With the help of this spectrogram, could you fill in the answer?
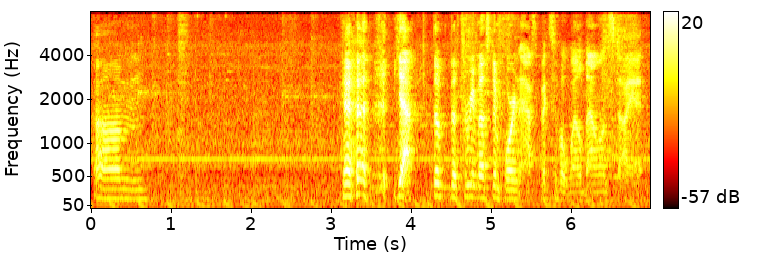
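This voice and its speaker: A young adult streamer talks casually to their chat, wandering through answers with constant ums and uhs and the occasional curse. The voice sits at a middling pitch. Music plays clearly underneath. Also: animated, slow, low-quality recording. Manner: rambling, hesitant, many fillers, mild swearing. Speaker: VTuber streamer. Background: music playing.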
